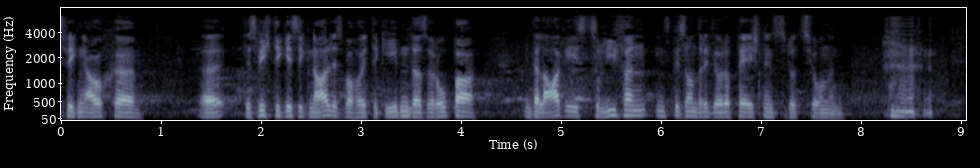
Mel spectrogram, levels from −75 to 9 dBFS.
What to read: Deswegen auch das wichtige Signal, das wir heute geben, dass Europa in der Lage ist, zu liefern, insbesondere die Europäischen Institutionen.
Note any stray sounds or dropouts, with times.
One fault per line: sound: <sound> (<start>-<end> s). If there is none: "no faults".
sound: laugh (8.2-8.8 s)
